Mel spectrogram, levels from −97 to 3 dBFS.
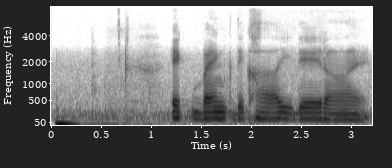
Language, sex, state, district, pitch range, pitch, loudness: Hindi, male, Haryana, Rohtak, 105-115 Hz, 110 Hz, -16 LUFS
